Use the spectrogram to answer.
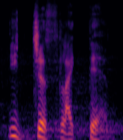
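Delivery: slow soft scornful put-down; a touch of a scornful mother; mock contempt. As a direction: let the disdain drip. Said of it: "You think she was telling him that".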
